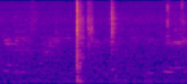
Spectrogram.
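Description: A plastic cup is set down on a table with a sharp knock.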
